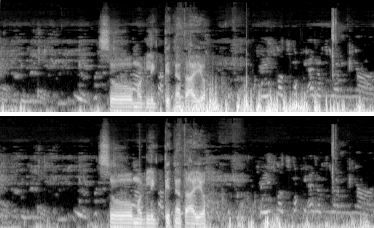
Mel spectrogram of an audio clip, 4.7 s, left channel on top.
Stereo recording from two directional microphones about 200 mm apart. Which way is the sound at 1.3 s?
35° right (ahead or behind).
